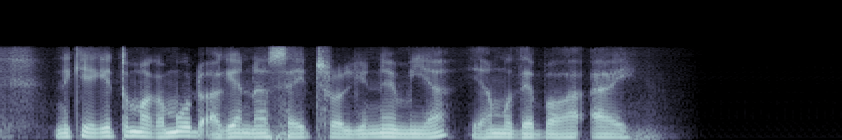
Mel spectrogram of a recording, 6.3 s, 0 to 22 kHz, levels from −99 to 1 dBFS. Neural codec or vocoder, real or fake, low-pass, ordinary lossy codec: codec, 16 kHz, about 1 kbps, DyCAST, with the encoder's durations; fake; 5.4 kHz; AAC, 48 kbps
